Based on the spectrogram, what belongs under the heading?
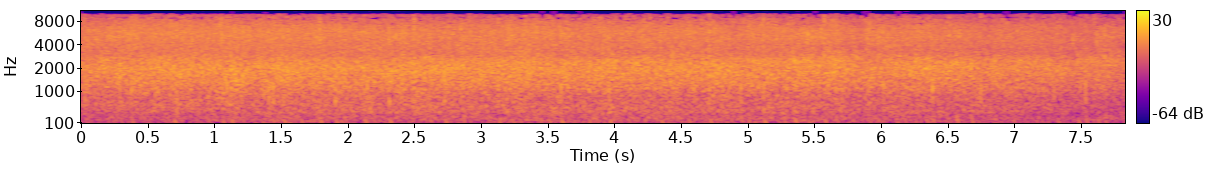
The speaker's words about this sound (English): Let's give these Fort Recovery Community Foundation Scholarship winners a round of applause.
